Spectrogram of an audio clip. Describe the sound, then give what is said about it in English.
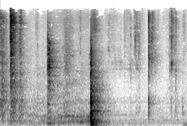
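A lid clatters onto a pot holding a flour-and-water mixture: a few short metallic clanks, the loudest near the middle, with quieter knocks before and after. “And putting a lid on it.”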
